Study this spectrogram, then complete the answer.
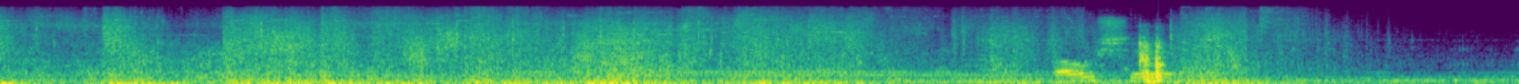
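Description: Magic spells crackle and blast during a fight.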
